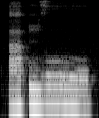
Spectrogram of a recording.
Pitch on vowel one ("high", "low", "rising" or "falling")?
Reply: low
